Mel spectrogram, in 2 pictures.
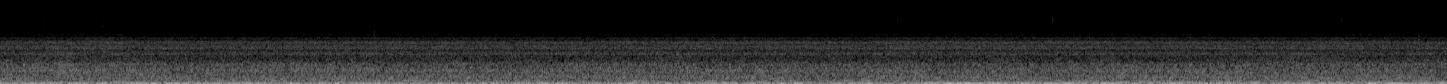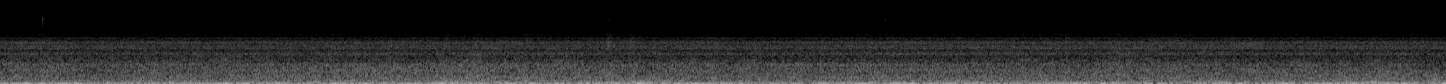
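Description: Long-distance passenger train running along the track, heard from inside the carriage: a steady rumble of wheels and carriage noise.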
